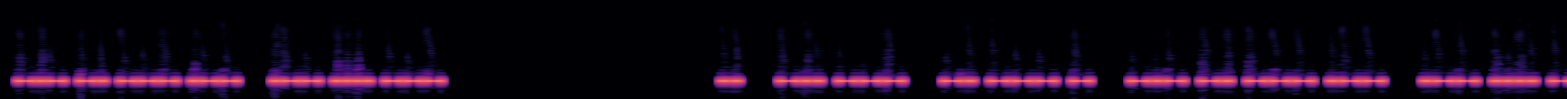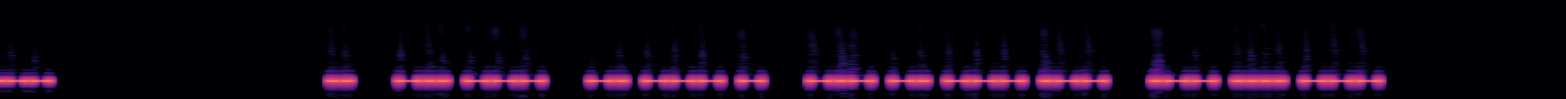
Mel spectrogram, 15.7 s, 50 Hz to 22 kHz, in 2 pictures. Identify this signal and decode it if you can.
Morse code, heard as a keyed tone, about 44 wpm, 700 Hz. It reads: KNOW WHO I DO NOT KNOW WHO I DO NOT KNOW WHO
